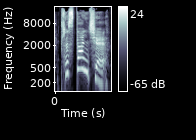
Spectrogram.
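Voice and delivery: high, loud yell; shouted protest. A narrator's reading. Julka yells at boys pelting her, shouting. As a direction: yell at them to stop. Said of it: "krzyknęła Julka".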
